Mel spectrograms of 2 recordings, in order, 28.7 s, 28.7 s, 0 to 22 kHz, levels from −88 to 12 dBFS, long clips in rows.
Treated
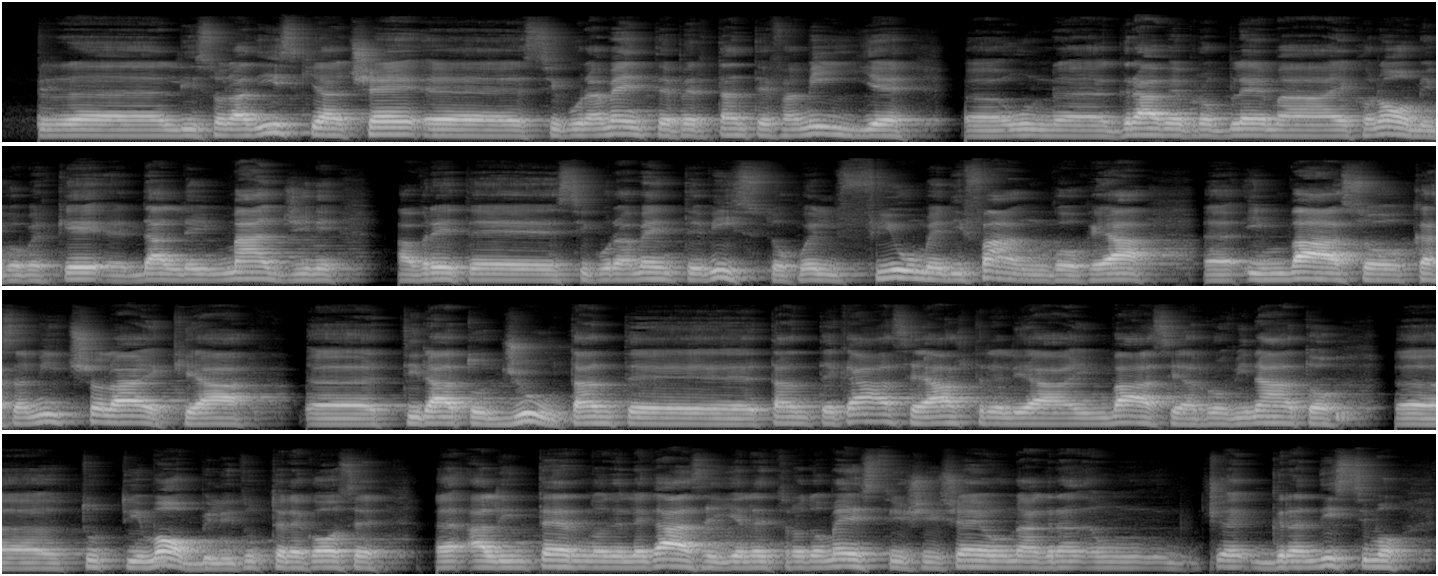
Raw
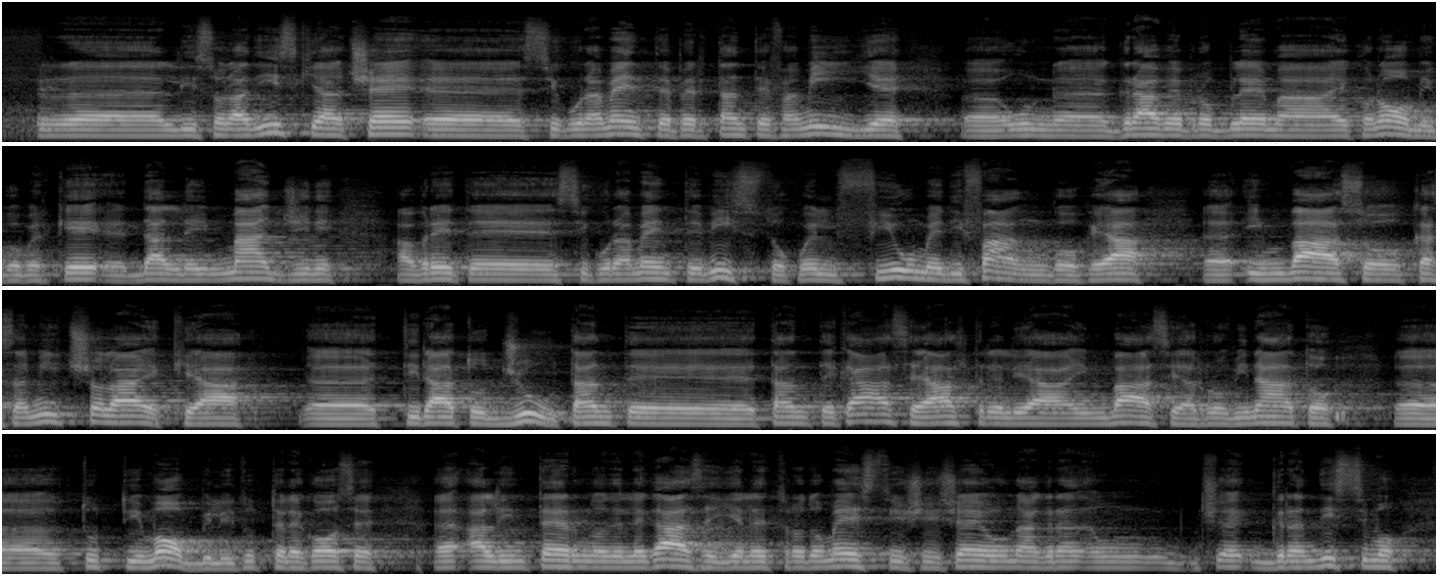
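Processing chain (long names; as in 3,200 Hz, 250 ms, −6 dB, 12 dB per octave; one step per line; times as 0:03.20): peak hold with a decay on every bin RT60 0.42 s
noise gate with hold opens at −32 dBFS
level +6.5 dB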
